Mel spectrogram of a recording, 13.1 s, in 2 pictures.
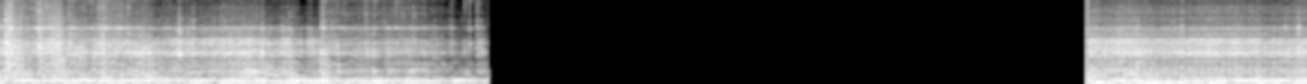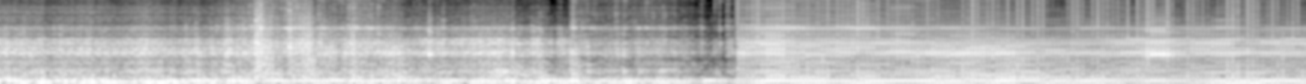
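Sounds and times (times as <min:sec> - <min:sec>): clicks: 0:10.2 - 0:13.0
motorcycle engine running: 0:10.2 - 0:13.0.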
